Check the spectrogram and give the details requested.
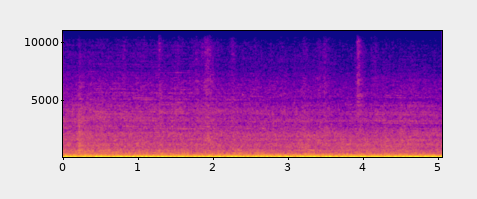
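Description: Double-stack intermodal freight train rolling past, its loaded well cars making a steady, low noise of wheels on the rails.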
